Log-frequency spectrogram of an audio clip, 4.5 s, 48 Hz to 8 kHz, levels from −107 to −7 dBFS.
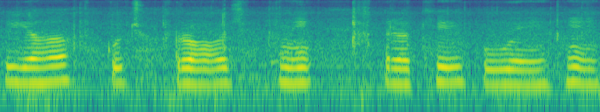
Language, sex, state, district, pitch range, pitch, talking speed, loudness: Hindi, female, Madhya Pradesh, Dhar, 170-190 Hz, 180 Hz, 95 wpm, -20 LUFS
